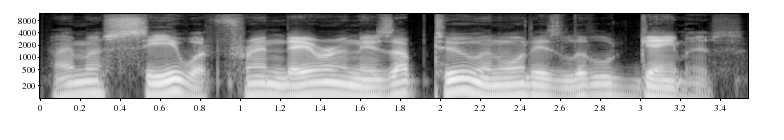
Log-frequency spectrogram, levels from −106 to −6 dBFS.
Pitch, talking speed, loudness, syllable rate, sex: 110 Hz, 255 wpm, -19 LUFS, 5.2 syllables/s, male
